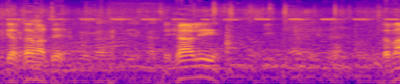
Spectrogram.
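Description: Crickets chirping steadily, a short high chirp repeating about three times a second, with men's voices talking over it.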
